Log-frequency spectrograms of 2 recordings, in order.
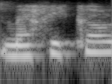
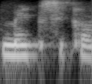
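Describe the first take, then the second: First: The word is pronounced the Spanish way. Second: The word is pronounced the English way. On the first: "pronounced Mexico in Spanish" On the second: "but Mexico in English"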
